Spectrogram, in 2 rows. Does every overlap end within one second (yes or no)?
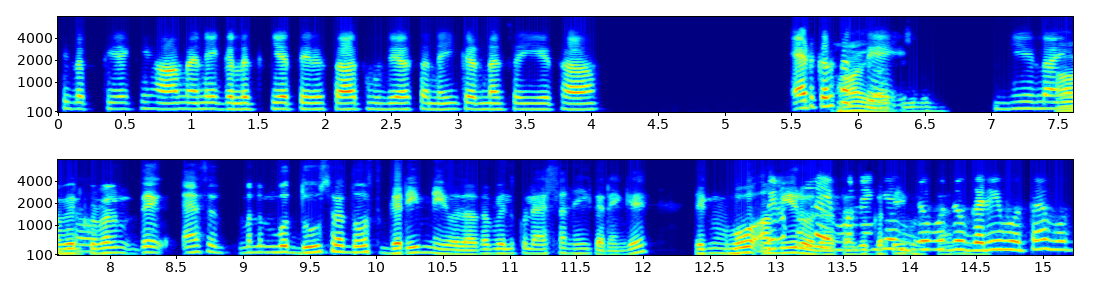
no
